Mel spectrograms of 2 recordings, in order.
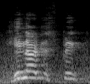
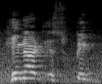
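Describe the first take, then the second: No difference in how they are said.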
